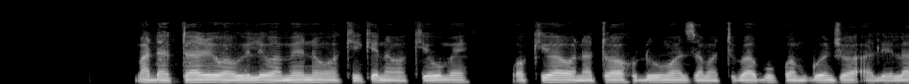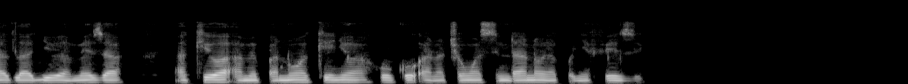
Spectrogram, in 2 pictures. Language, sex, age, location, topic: Swahili, male, 25-35, Dar es Salaam, health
